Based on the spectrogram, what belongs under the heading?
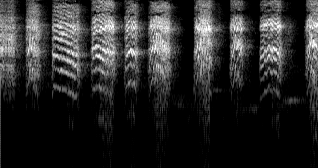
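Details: Grey-cheeked bulbul in loud, rough rasping besetan bursts, wavering and closely spaced, with brief steady whistles between them.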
